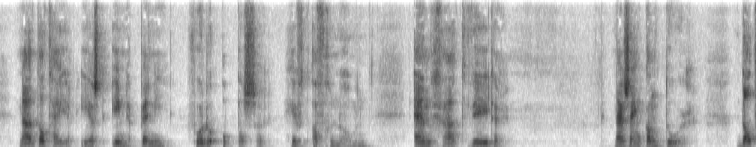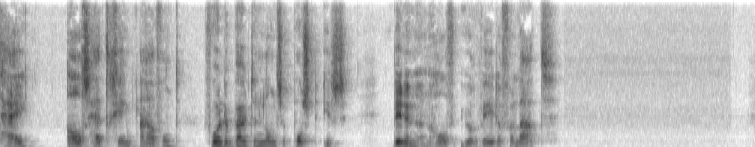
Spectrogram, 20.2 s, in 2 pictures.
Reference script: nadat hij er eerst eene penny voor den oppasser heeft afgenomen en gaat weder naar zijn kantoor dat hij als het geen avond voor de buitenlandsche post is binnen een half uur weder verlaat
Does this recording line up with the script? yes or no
yes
